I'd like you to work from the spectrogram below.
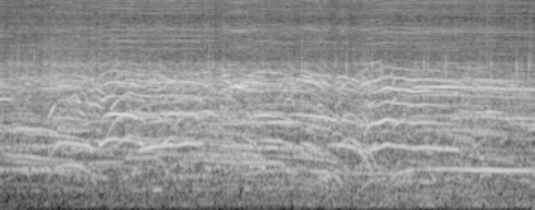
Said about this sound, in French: Et vous entendez tout le monde chanter, chanter des chansons, pousser des cris en, l'honneur, en l'honneur de la victoire.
